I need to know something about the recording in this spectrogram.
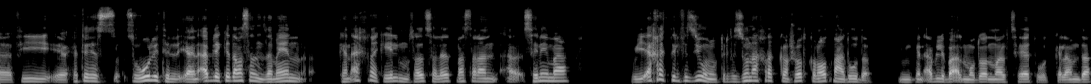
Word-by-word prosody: في 140 -2 -3 0.2
حتّة 155 +2 -1
الس 145 - +6
سهولة 185 +6 +4
ال 125 -3 -3
يعني 120 0 +3
قبل 175 +1 +4
كده 175 +1 +2
مثلًا 175 -5 +2
زمان 140 +4 +1 0.4
كان 130 - -4
آخرك 180 -8 -2
إيه 145 - +2
المسلسلات 145 0 0
مثلًا 140 -1 -1 0.3
سينما 160 +1 +1 0.6
وآخرك 130 - +1
تلفزيون، 175 -3 -1
والتلفزيون 130 +8 -2
آخرك 175 -1 -1
كان 145 - -1
شويّة 160 +3 +1
قنوات 140 +1 +1
معدودة، 130 -1 0 0.3
من 115 -1 -5
قبل 135 0 -1
بقى - - +5
الموضوع 115 +2 0
النايل 115 -1 0
سات 120 +1 -1
والكلام 115 +2 -3
ده 115 - +2
140 Hz, 175 wpm, -26 LUFS, 125-160 Hz, 0.6 s, الس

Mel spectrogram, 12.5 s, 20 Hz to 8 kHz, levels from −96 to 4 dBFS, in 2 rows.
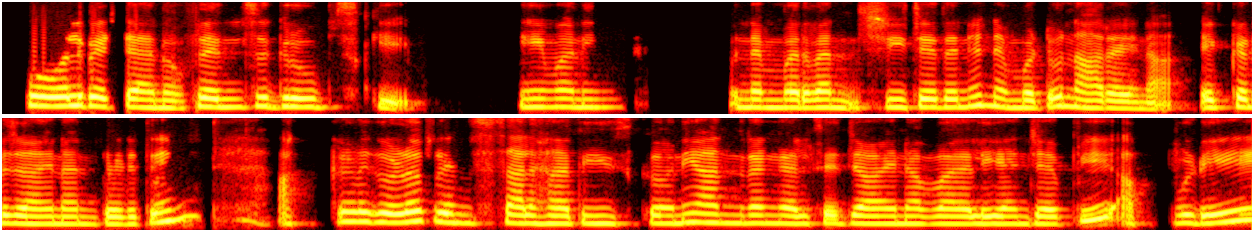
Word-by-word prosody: Pole 245 0 +7
బెట్టాను 210 -3 +2
friends 215 0 +1
గ్రూప్స్‌కి. 225 - -1 0.7
ఏమని? 215 -1 -4 0.8
Number 205 -1 +3
1 205 -1 +1
Shri 210 - -3
Chaitanya. 215 +3 +1
Number 200 -2 +1
2 235 - +4
Narayana. 185 -3 0 0.3
ఎక్కడ 210 +2 0
join? 195 -1 +1
అని 195 -1 -6
పెడితే, 190 +5 0 0.6
అక్కడ 200 +5 -3
గూడా 240 +2 +6
ఫ్రెండ్స్ 225 -4 0
సలహా 210 -2 +1
తీసుకొని, 205 +2 -3
అందరం 215 -1 -3
గలిసే 200 0 -1
జాయిన్ 200 0 0
అవ్వాలి 195 0 0
అని 195 +1 -6
జెప్పి, 195 +10 0 0.2
అప్పుడే 215 +2 -1
210 Hz, 135 wpm, -14 LUFS, 200-220 Hz, 0.8 s, Pole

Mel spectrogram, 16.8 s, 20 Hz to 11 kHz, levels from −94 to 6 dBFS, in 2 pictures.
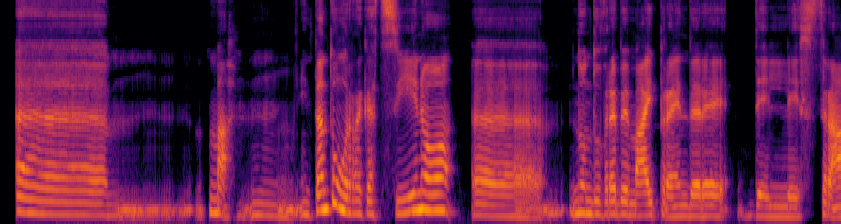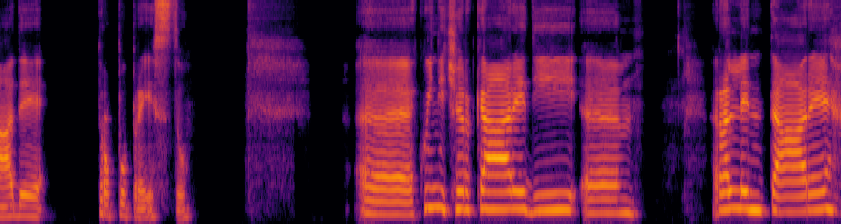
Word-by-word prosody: Ehm, 205 +5 -6
ma, 205 -2 -3
mhmm, 165 +6 -13
intanto 235 - +1
un 250 - +3
ragazzino, 215 +4 0
ehm, 165 +7 -6
non 195 0 -4
dovrebbe 185 0 -2
mai 165 0 +1
prendere 155 +1 -3
delle 145 -2 -9
strade 150 -3 0 0.4
troppo - - -7
presto. - - 0 1.6
Ehm, 180 -2 +1
quindi 280 +5 -3
cercare 255 0 +6
di, 235 +2 -1
ehm, 200 0 -3 0.8
rallentare 240 -2 +4
200 Hz, 75 wpm, -22 LUFS, 170-235 Hz, 1.6 s, cercare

